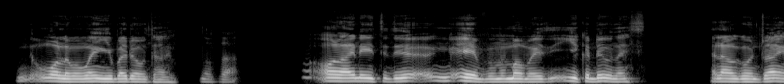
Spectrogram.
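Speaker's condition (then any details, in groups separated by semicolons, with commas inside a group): Paralysis after childhood accident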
